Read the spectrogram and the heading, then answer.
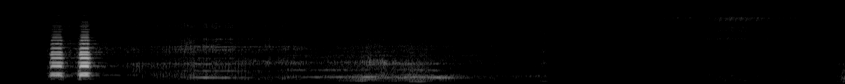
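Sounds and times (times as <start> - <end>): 
garbage truck horn toots: 0.5 - 1.0.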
